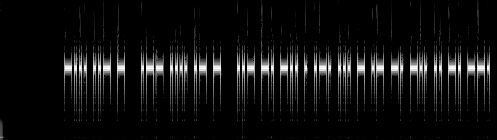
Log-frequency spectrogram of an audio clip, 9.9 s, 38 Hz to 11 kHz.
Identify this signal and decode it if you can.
Morse code, heard as a keyed tone, about 25 wpm, 700 Hz. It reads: BUT WHAT UNDERSTANDING
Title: Sentences from Top 1000 Words - Review Part 3 - 25wpm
